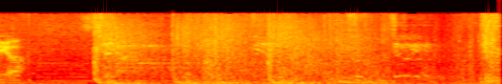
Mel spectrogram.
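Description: Fiery energy blasts roar and crackle.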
